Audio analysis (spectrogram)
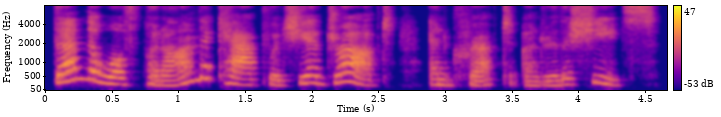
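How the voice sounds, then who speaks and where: A woman reading a fairy tale aloud for children as the host of a storytime. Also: medium pitch. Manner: slow, lively storybook reading. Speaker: storyteller and ventriloquist.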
